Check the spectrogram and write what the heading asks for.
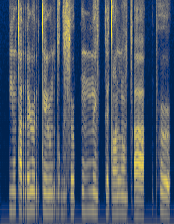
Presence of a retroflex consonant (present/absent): present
